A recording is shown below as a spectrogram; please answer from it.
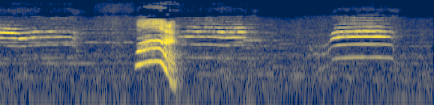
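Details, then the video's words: Pet cat meowing over background music: a steady, level meow, then a sharp rising-and-falling yowl that drops steeply, a pause, and a final sustained meow, with a faint voice underneath. "talking cats"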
